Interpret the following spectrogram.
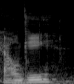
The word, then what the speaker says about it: algae: algae soy product well i say algae i've heard some people say algae like with a hard g i do it with a you know soft kind of j like g so that's kind of what i do um so we'll take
